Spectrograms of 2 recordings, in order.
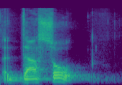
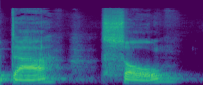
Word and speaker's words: Dassault: and she said it is pronounced Dassault. So it is basically da, sol, but the T disappears, and I'm quoting it directly, let the T disappear into the back of your mouth. So it's da sol.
